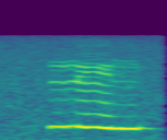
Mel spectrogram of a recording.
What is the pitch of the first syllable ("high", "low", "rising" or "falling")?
falling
